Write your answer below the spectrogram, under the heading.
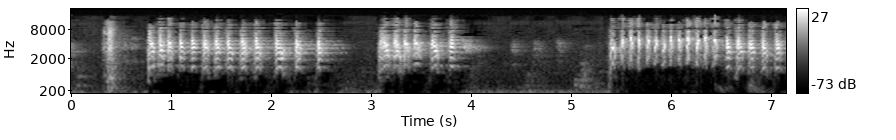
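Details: Greater green leafbird in fighting song, used to stimulate other birds: a sharp upward note, then three long bursts of fast, buzzy chattering high notes separated by short pauses with a low hum.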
